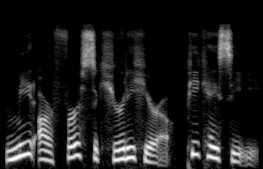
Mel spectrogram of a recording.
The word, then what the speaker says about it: PKCE: All right, meet our first security hero, PKCE. It's usually pronounced pixie and it stands for a proof key for code exchange.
